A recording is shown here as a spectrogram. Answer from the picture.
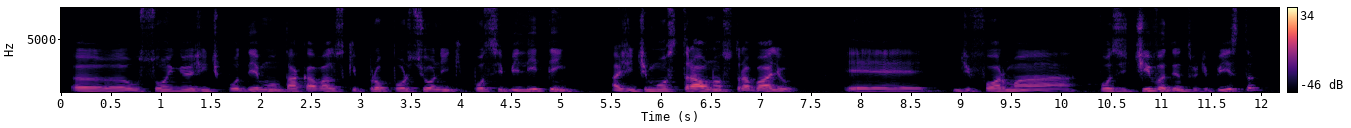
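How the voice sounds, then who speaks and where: Talking at a fairly slow pace and medium pitch, a man keeps a monotone, flat intonation while his loudness swings widely. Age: 20s. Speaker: horse trainer and rider. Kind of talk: casual interview chat.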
